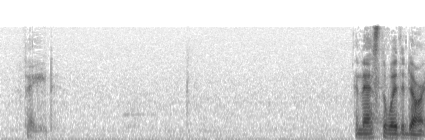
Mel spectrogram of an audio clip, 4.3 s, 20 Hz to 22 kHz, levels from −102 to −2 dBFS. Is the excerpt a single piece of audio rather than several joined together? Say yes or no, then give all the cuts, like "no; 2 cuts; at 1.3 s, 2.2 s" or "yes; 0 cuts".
yes; 0 cuts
